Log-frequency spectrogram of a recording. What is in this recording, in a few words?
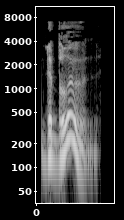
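"doubloon", English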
